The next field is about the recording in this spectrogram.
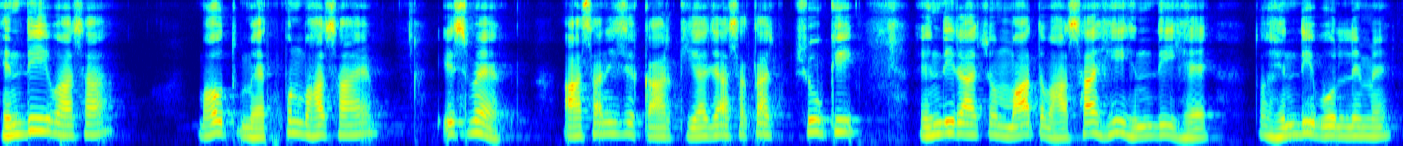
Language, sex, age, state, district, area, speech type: Hindi, male, 45-60, Madhya Pradesh, Gwalior, rural, spontaneous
